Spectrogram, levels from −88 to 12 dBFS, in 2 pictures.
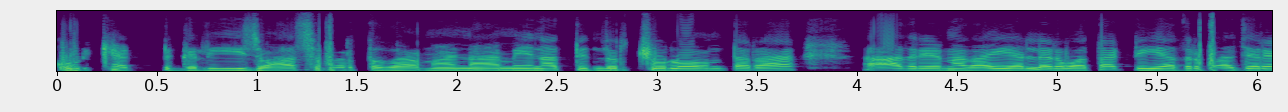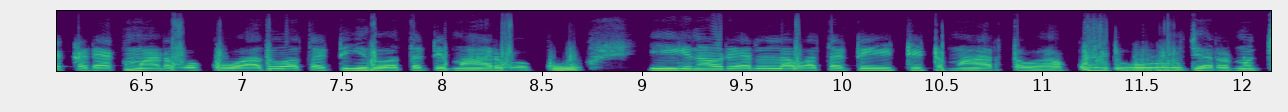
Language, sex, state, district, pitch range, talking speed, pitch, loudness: Kannada, female, Karnataka, Gulbarga, 180-200 Hz, 135 wpm, 190 Hz, -14 LUFS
